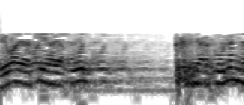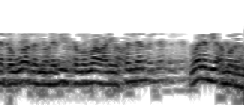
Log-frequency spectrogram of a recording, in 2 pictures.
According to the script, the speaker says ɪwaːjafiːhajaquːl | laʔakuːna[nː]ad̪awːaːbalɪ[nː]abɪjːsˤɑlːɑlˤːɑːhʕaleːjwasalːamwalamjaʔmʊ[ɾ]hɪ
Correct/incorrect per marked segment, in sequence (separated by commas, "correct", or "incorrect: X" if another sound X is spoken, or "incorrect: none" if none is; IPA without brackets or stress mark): correct, correct, correct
